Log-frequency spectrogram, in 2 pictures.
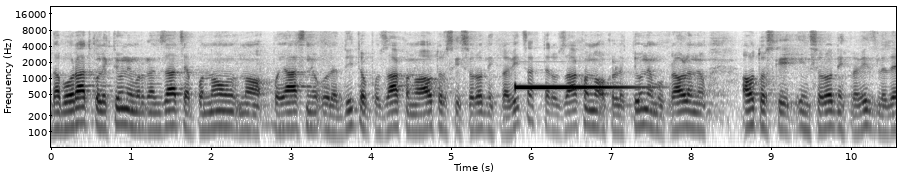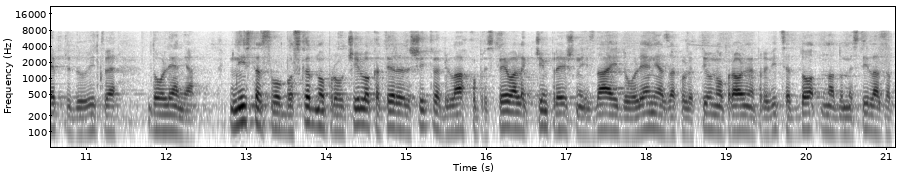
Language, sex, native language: Slovenian, male, Slovenian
